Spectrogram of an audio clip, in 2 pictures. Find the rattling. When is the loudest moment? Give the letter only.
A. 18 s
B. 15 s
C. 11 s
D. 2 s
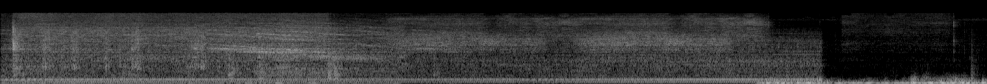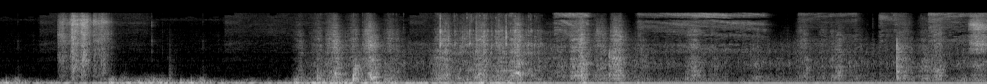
C.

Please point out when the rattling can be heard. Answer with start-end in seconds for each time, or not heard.
0.1-2.2, 10.4-11.0, 14.2-15.3.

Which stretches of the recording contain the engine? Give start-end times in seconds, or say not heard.
0.0-8.2, 12.9-19.6.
